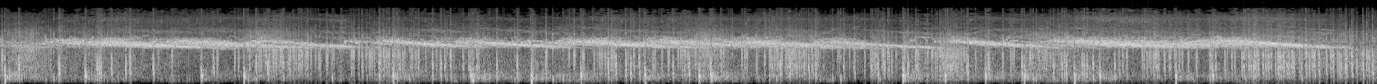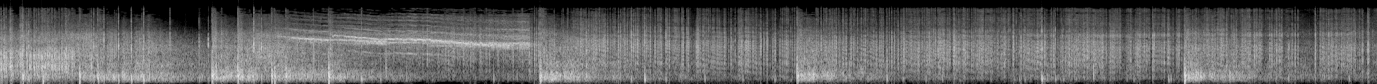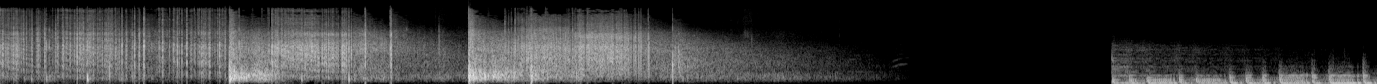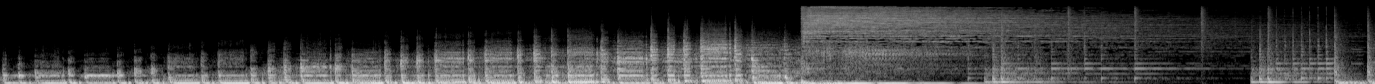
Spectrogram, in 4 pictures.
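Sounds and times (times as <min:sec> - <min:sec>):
fireworks whistling: 0:00.0 - 0:35.5, 0:46.5 - 0:55.0
fireworks bangs: 0:00.0 - 0:35.9, 0:43.9 - 0:55.0
fireworks crackling: 0:00.0 - 0:36.0, 0:45.2 - 0:55.0.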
